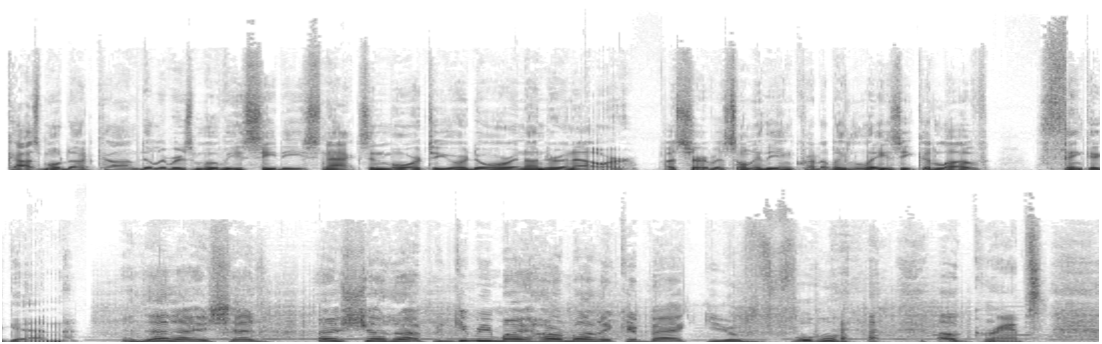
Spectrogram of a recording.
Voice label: Radio; KOZMO Gramps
